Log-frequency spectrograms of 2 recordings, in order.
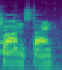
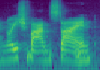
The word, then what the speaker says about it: Neuschwanstein: And I cannot pronounce this name at all, but I think it might be the Neuschwanstein. – Neuschwanstein. – Oh yeah, Neuschwanstein.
